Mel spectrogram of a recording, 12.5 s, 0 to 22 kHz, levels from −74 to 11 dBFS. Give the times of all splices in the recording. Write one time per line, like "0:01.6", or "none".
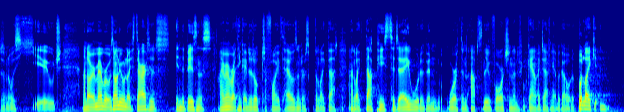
0:04.3
0:05.0
0:05.3
0:06.9
0:10.5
